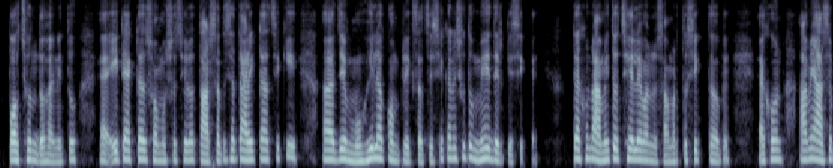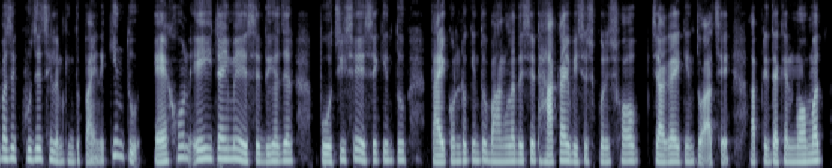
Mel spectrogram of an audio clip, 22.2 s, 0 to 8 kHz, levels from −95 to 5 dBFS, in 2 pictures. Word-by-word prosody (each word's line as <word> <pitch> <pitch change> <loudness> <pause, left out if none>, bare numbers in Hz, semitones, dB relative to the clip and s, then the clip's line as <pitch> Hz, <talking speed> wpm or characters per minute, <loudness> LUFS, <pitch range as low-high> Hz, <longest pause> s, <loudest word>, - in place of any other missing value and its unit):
পছন্দ 155 0 +3
হয়নি। 125 -1 -3
তো - - +3 0.4
অ্যা - - 0
এটা 155 +2 +1
একটা 175 +2 0 0.2
সমস্যা 145 0 -1
ছিল। 155 0 +1 0.2
তার 135 -2 +5
সাথে, 150 +2 -2
সাথে 175 +1 0
আরেকটা 160 +2 +2
আছে 175 - -9
কি 110 - -2 0.5
আ - - +5 0.2
যে 175 - +5 0.2
মহিলা 175 +7 +4
কমপ্লেক্স 140 -5 -2
আছে, 125 +2 -9
সেখানে 185 +1 -1
শুধু 205 -1 -1
মেয়েদেরকে 165 -4 +1
শিখায়। - - -15 0.4
তো - - -9
এখন 185 +2 -3
আমি 155 +1 +3
তো 185 - +6
ছেলেমানুষ। 160 -6 +2
আমার 130 +2 -5
তো 145 - -2
শিখতে 155 -2 -4
হবে। 125 - -4 0.5
এখন 170 +4 +1 0.3
আমি 175 +3 +2
আশেপাশে 180 +4 +1
খুঁজেছিলাম 170 -4 0
কিন্তু 135 +1 -6
পাইনি। - - -2
কিন্তু 235 -3 -2 0.5
এখন 200 +8 -3 0.2
এই 185 - +4
টাইমে 180 0 +3 0.4
২০২৫ 145 +1 -1
এ - - +2
এসে 150 +1 -2
কিন্তু 155 +1 -3 0.4
Taekwondo 130 +4 +3
কিন্তু 155 0 -2 0.2
বাংলাদেশে 140 +2 0
ঢাকায় 130 +3 +4
বিশেষ 130 0 -3
করে 130 -2 -1
সব 140 0 +1 0.3
জায়গায় 130 +1 +4
কিন্তু 135 0 -3
আছে। - - -5 0.4
আপনি 125 +1 -5
দেখেন 130 +1 +2
মোহাম্মদ 135 +3 +4
150 Hz, 160 wpm, -24 LUFS, 135-170 Hz, 0.5 s, তো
